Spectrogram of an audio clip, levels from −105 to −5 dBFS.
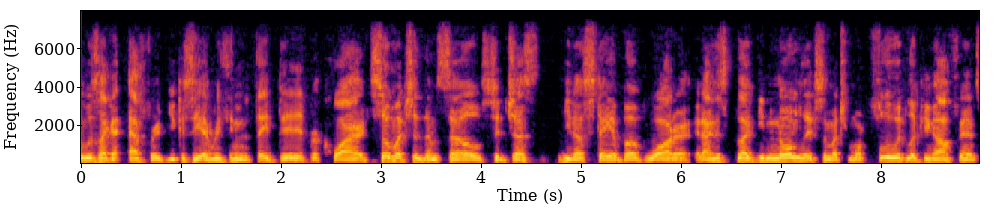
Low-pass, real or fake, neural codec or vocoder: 7.2 kHz; fake; codec, 16 kHz, 8 kbps, FreqCodec, larger model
